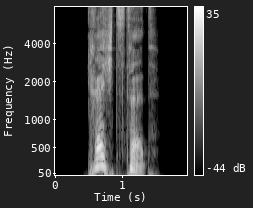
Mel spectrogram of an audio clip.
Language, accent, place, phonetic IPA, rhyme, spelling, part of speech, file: German, Germany, Berlin, [ˈkʁɛçt͡stət], -ɛçt͡stət, krächztet, verb, De-krächztet.ogg
- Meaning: inflection of krächzen: 1. second-person plural preterite 2. second-person plural subjunctive II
